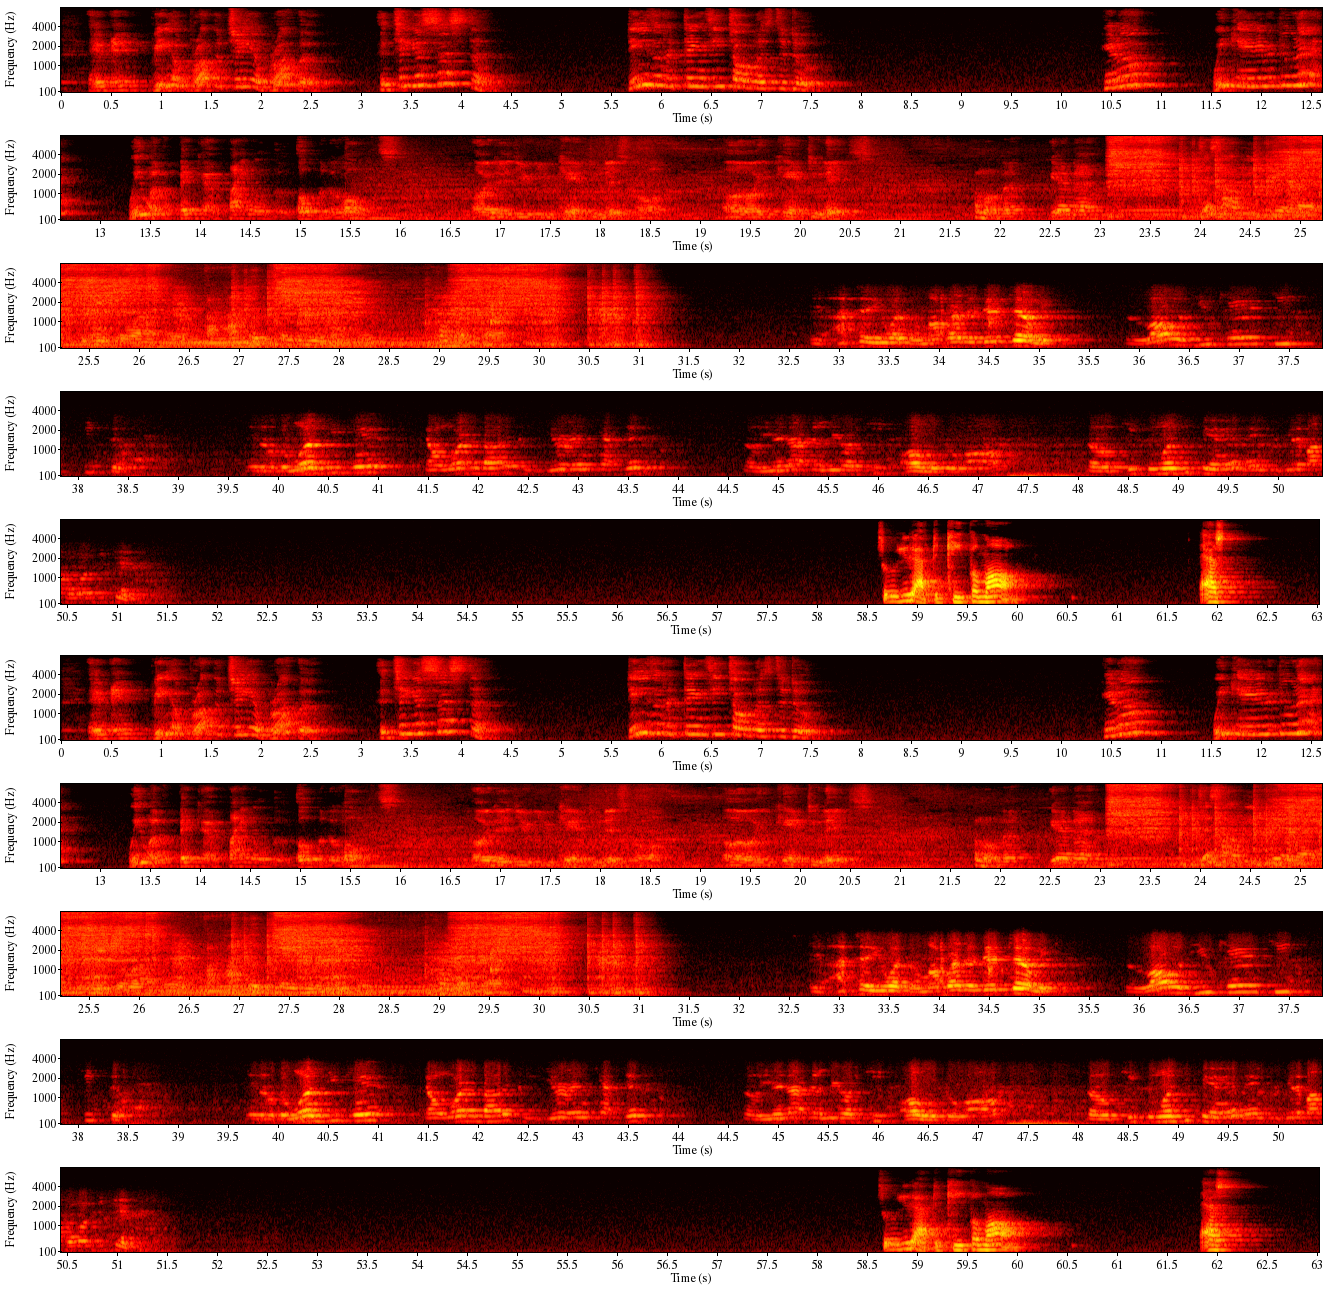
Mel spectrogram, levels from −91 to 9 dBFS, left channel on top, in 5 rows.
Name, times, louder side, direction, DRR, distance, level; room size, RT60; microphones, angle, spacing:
voice 1, 0.0-2.6 3.2-4.3 5.7-7.6 10.4-10.9 11.5-12.6 13.3-16.0 16.7-18.7 19.2-20.8 21.7-23.0 24.0-28.3 28.9-29.8, equal, 15° right, -1 dB, 1.2 m, -39 dB
sound 1, 15.5-29.4, right 1 dB, 85° right, 1.3 m, -45 dB
sound 2, 23.1-26.6 26.9-31.2, right 1 dB, 35° right, 1.5 m, -35 dB
voice 2, 32.7-35.2 35.9-37.6 38.1-38.8 39.7-41.0 41.5-43.7 44.7-51.5, right 2 dB, 65° right, 8 dB, 0.5 m, -34 dB
voice 3, 58.6-60.0 61.8-62.1, left 5 dB, 40° left, 11 dB, 0.3 m, -22 dB
8.5 x 3.1 x 3.7 m, 0.85 s
head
